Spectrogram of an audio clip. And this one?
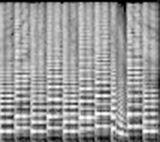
A lead part created using Access Virus C and third partie effects.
